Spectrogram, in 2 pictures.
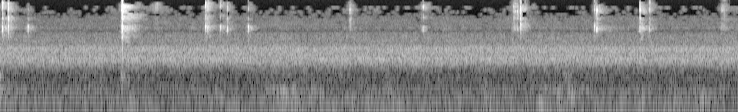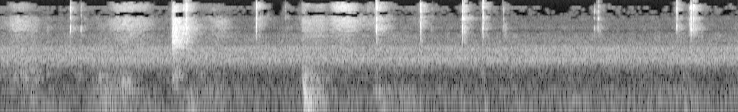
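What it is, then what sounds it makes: Bar soap scored with a needle. A metal needle scores lines across a solid orange and white striped bar of soap held in the hand, making sharp, bright scratching ticks spread over the clip. A few louder scrapes stand out against a steady low hum.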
